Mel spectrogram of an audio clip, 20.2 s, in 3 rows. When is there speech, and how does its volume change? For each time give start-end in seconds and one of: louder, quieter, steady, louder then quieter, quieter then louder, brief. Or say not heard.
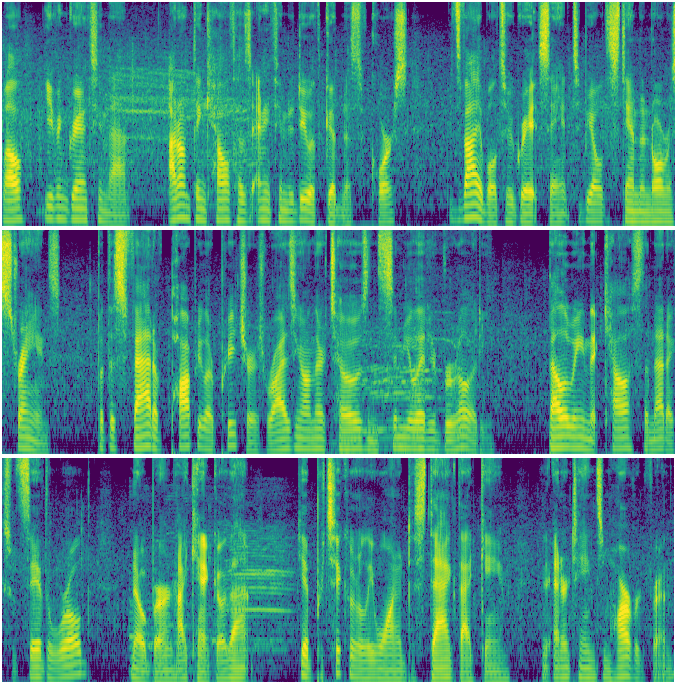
0.0-20.1 steady.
